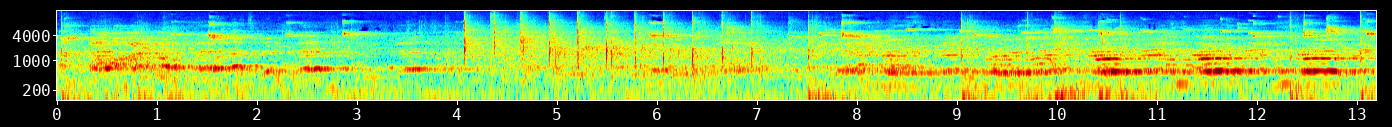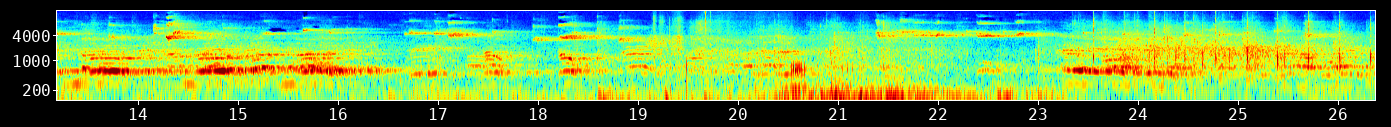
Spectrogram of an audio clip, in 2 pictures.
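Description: A basketball bouncing on a hardwood gym floor during play, with players and spectators calling out and shouting in the echoing hall. There is a run of sharp knocks about four seconds in.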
